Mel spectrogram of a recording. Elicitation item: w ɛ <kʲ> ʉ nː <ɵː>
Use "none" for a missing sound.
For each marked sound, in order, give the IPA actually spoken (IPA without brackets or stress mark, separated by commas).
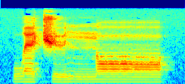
t͡ʃ, ɔː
